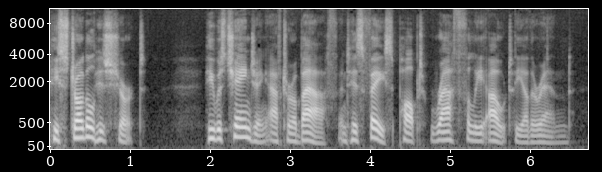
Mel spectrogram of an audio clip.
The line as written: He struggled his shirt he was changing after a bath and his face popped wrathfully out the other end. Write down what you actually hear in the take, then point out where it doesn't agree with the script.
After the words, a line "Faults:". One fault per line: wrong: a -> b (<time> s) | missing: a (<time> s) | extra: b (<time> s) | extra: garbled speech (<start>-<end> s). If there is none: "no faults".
He struggled his shirt he was changing after a bath and his face popped wrathfully out the other end.
Faults:
no faults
